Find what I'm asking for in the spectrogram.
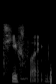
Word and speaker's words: tiefling: The correct pronunciation is tiefling, good sir.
